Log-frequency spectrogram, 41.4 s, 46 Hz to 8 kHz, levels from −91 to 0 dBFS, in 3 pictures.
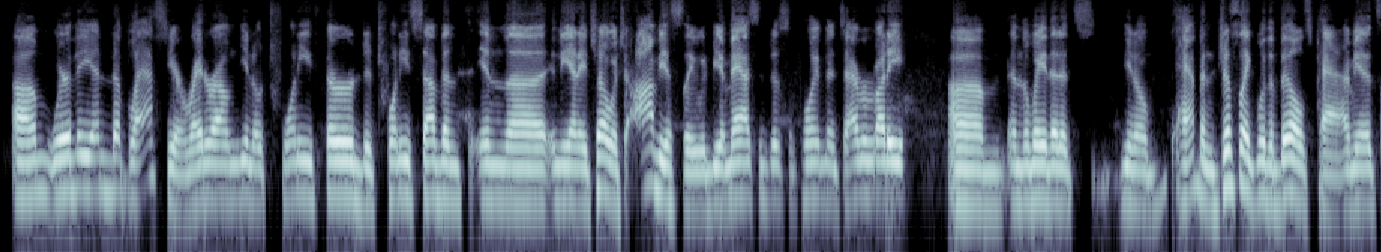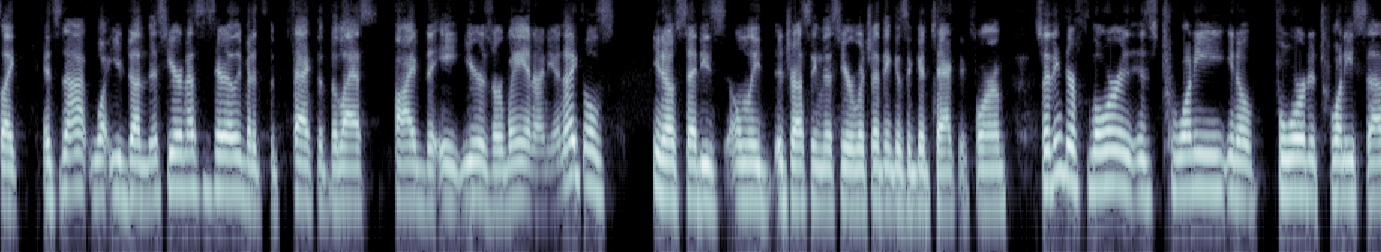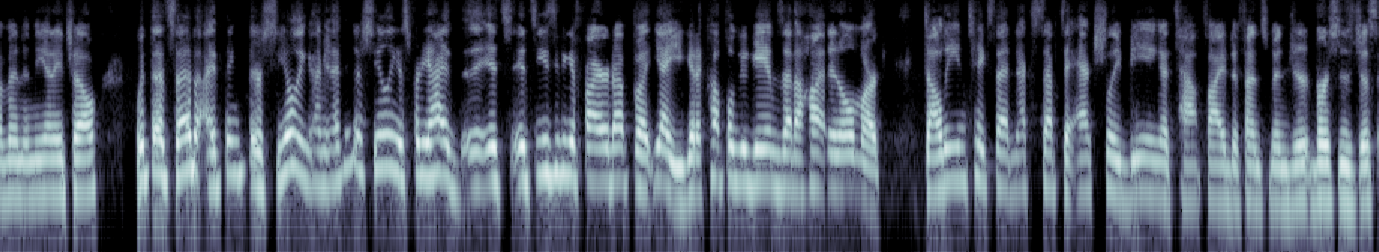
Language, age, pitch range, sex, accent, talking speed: English, 20-39, 135-170 Hz, male, American, 225 wpm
